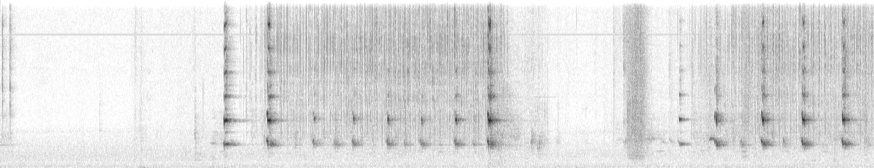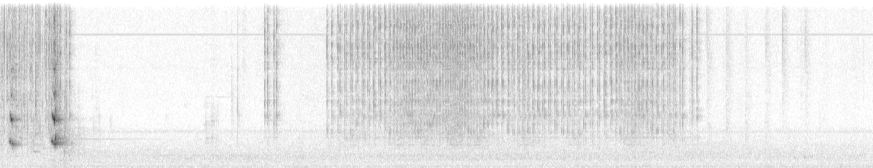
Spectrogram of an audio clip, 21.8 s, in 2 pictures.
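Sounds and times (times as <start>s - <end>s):
gear shifting: 1.7s - 12.0s
squeaking: 2.3s - 6.9s, 7.7s - 11.9s.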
